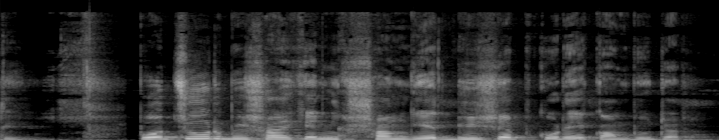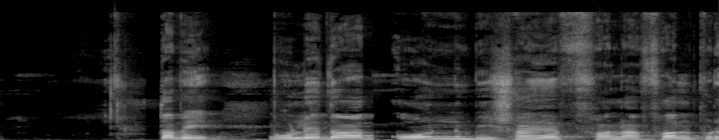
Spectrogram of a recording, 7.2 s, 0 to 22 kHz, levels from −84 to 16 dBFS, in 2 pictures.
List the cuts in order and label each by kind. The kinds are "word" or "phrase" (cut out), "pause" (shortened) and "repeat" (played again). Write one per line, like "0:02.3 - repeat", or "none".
0:01.7 - word
0:02.3 - word
0:04.9 - word
0:05.5 - word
